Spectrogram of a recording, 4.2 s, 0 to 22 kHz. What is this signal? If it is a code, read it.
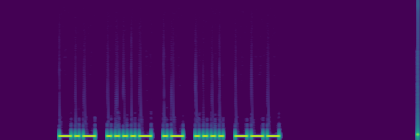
Morse code, heard as a keyed tone, about 30 wpm, 700 Hz. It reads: K4AHO
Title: Call Signs - 30wpm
